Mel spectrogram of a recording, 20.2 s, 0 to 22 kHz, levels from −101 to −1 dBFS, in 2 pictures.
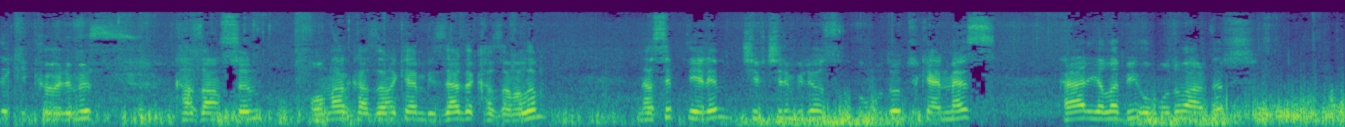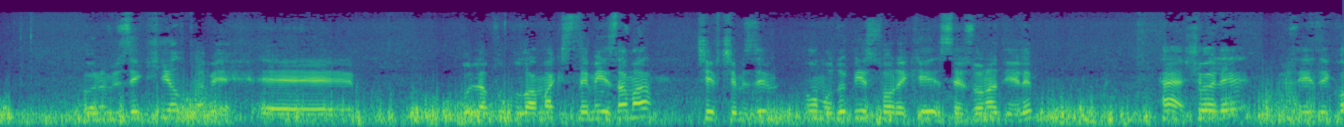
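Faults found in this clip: No faults found on listening review. Nothing audible warrants a ticket entry.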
